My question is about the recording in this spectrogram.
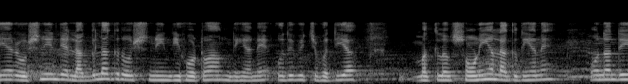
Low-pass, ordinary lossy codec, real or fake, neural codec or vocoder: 7.2 kHz; none; real; none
